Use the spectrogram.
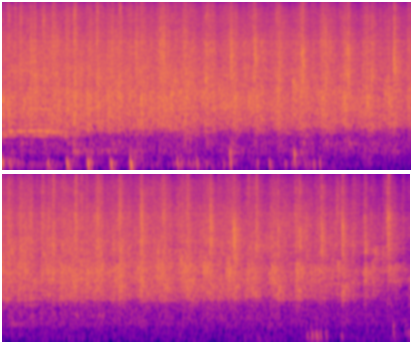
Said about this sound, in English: And you guys deserve one major round of applause for all that you do for us and for supporting our product.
